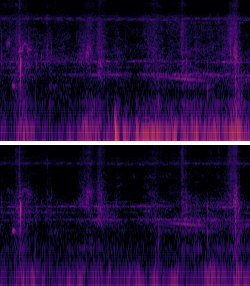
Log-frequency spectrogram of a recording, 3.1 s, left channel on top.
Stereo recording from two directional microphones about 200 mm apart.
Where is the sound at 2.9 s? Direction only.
5° left (ahead or behind).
